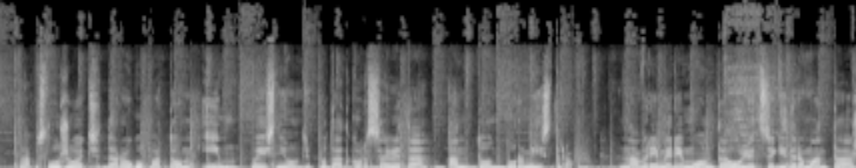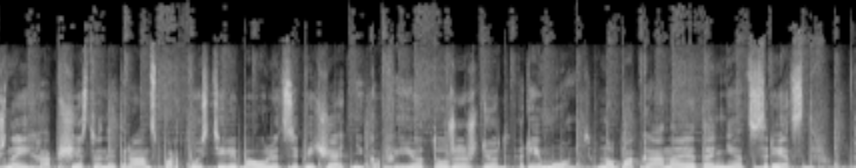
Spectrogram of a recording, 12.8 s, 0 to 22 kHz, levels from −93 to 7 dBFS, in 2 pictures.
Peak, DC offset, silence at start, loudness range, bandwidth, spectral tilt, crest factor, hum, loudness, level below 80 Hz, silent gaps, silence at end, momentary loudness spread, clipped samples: 0 dBFS; under 0.1%; 0 s; 1 LU; over 20 kHz; -4.5 dB/octave; 12 dB; none; -13 LUFS; -26 dBFS; none; 0 s; 4 LU; under 0.1%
